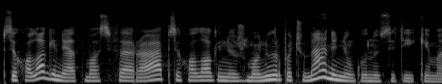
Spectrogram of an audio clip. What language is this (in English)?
Lithuanian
